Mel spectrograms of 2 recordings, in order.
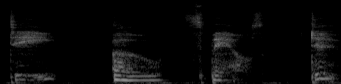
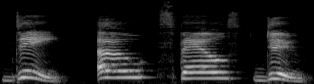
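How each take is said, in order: First: The phrase is said softly. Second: The phrase is said loudly. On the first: "Let's say it soft" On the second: "Let's say it loud"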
